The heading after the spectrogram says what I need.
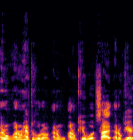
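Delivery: put-on annoyed voice. Retelling talking to a son while buying stuff: retelling an irritated reply.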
